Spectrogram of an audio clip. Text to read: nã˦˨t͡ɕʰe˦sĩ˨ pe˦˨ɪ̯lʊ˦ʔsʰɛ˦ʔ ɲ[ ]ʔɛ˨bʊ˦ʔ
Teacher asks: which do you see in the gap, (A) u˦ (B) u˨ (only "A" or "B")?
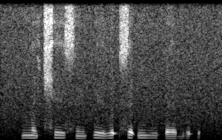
A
